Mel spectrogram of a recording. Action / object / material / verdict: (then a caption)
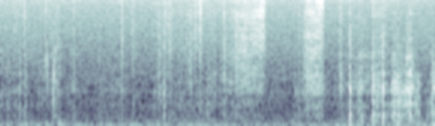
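tap / small cardboard box wrapped in kraft paper / paper / none. A small, hollow rectangular gift box wrapped in brown kraft paper and tied with red string is scratched and tapped with long nails close to the mic. Soft, papery scratching sounds fill the first few seconds. Near the end come several sharp taps that stand clearly apart.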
